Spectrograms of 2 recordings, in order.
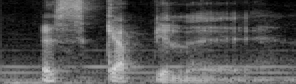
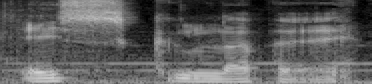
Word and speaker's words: Esculape: Respectfully, Escapule. That is not how you pronounce it. Esculape.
